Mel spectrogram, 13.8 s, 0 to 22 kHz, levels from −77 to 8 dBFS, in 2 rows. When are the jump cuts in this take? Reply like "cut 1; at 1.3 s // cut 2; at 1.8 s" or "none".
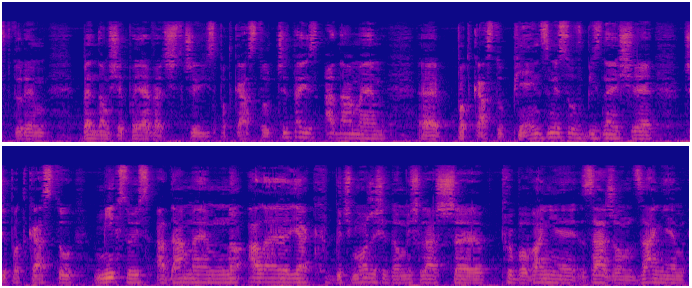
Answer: cut 1; at 1.8 s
